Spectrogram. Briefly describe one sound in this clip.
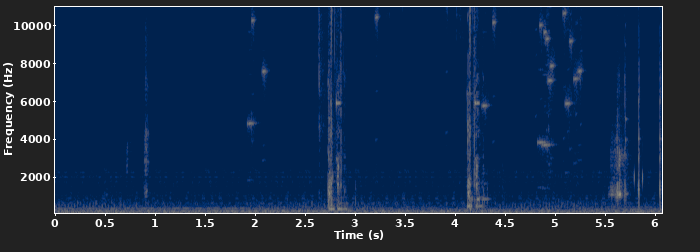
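Soft interface clicks sound as menu items are moved.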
